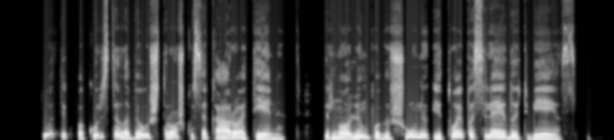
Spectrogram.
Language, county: Lithuanian, Telšiai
